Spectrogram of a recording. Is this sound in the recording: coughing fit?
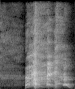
yes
